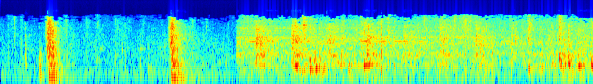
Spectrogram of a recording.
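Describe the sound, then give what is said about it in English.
Two heavy metallic thuds ring out a few seconds apart, then a steady, loud rattling rumble of train cars clattering over rails takes over and continues to the end. “Doctor, every time the train stops, you open the doors, you give them water, yeah?”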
